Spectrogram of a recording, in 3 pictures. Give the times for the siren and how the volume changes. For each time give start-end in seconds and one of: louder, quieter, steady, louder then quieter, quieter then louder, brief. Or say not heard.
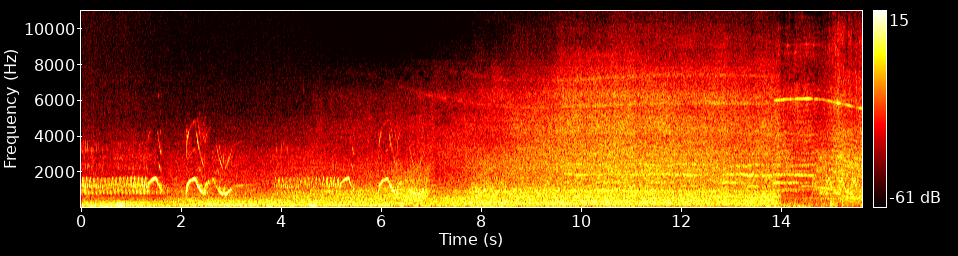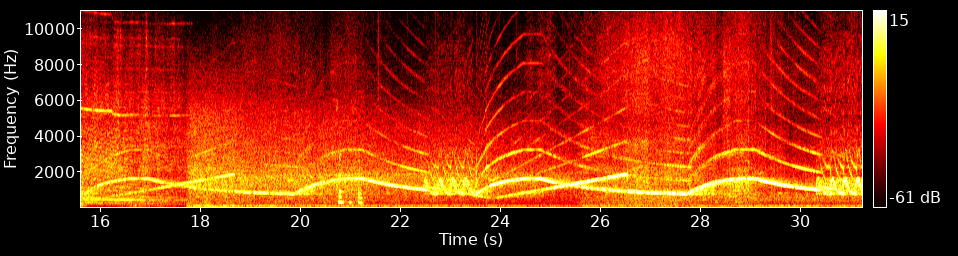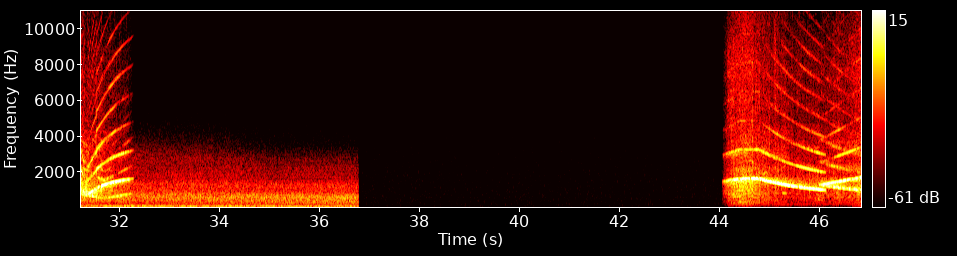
0.0-32.3 quieter then louder
44.1-46.8 brief.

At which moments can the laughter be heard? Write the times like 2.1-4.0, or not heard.
20.6-21.3.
